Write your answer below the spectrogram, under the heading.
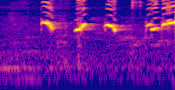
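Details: Greater green leafbird song for luring and training birds: four or five loud, slurred whistled phrases, each rising then falling, spaced about every half second.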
